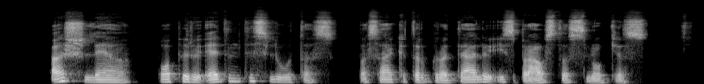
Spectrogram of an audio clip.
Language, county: Lithuanian, Vilnius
